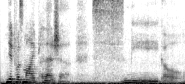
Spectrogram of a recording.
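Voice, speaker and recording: A put-on character voice over loud background noise. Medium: machinima. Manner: wry, archaic phrasing.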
